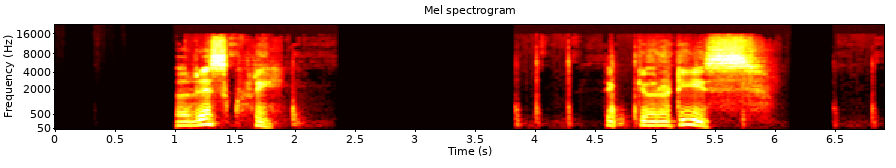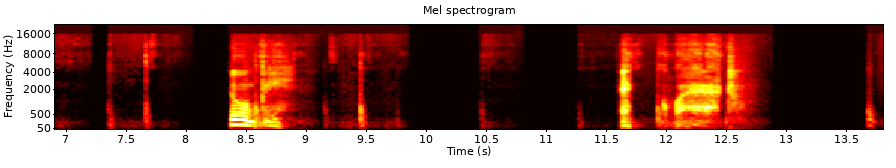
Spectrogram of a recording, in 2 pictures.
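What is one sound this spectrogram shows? A man speaks calmly in short phrases, close by.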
